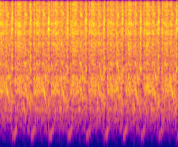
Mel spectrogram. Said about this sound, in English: Right, off you go, Eric, do the crank.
